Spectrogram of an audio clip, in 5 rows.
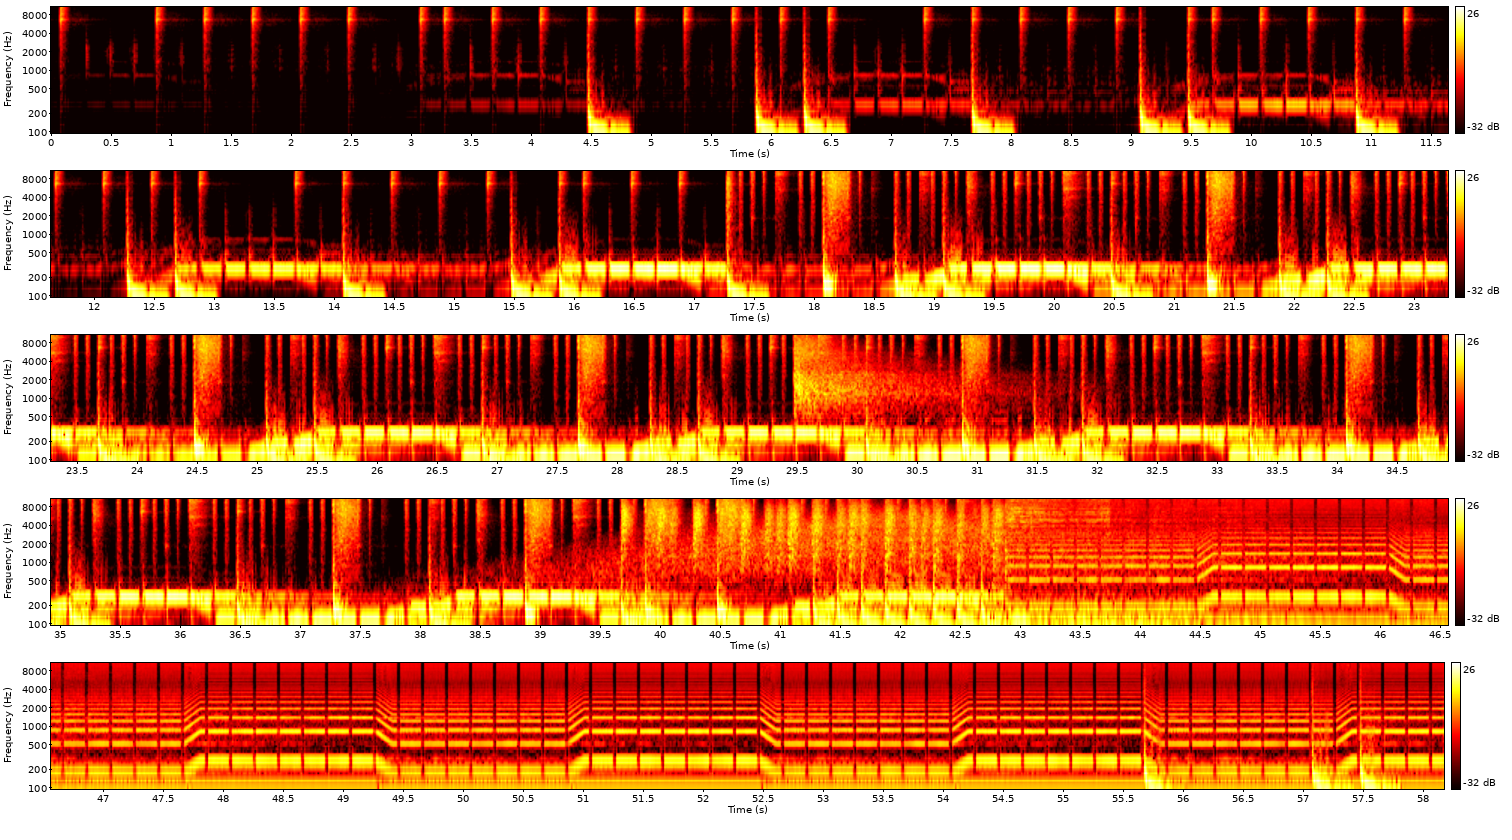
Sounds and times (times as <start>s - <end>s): Dubstep: 0.9s - 58.1s.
